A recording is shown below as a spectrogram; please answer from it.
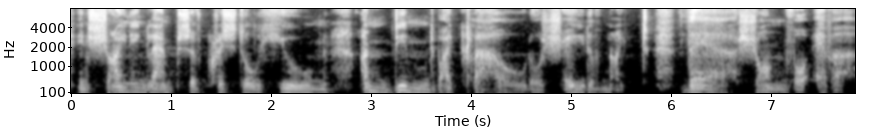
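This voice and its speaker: Deep, gravelly, solemn dwarf. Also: male voice, bright, forceful tone, full character voice. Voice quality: gravelly, husky. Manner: grave, declamatory, chanting old verse. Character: proud, solemn dwarf mourning his people's lost kingdom. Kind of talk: 1980s radio drama acting.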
